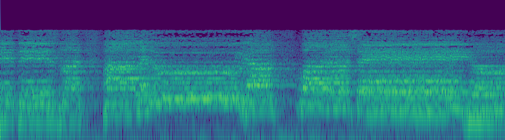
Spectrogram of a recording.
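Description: Choir singing a slow hymn in long held chords, phrase by phrase, with short breaks between the phrases.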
